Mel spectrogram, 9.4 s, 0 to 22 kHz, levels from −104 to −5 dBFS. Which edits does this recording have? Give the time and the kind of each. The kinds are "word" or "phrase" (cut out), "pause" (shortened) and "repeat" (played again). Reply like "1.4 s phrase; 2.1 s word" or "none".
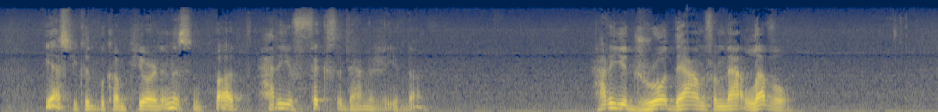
2.5 s pause; 4.6 s pause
